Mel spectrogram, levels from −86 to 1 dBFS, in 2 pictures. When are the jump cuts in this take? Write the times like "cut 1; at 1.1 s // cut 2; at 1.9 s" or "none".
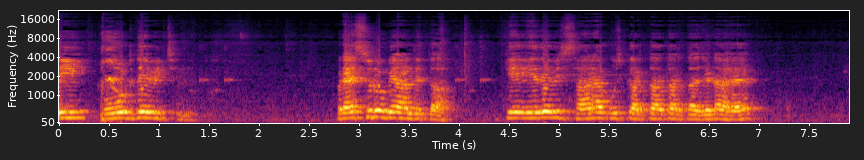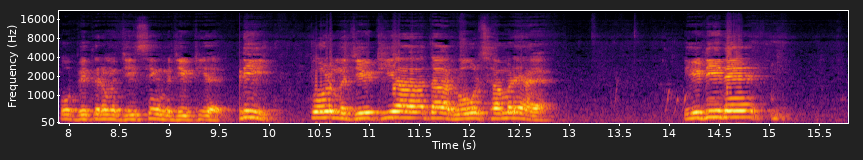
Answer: cut 1; at 9.7 s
